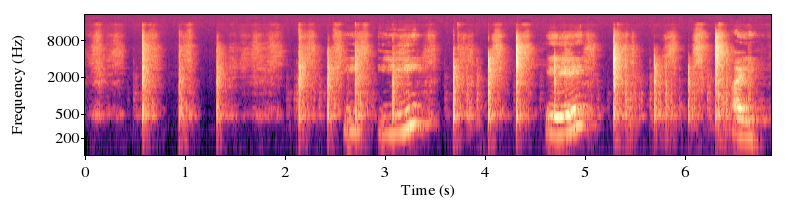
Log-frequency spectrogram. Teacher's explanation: अग्र स्वर में जीव का आगे वाला भाग काम कर रहा है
